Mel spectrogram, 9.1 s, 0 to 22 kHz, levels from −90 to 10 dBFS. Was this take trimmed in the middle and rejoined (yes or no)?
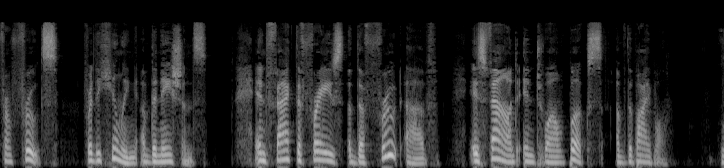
no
